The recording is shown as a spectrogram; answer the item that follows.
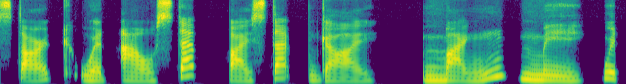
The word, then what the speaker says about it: bánh mì: for the vowel e, apply the raising sắc tone on bánh, and the low falling tone huyền on mì. Let's start with our step-by-step guide. Bánh mì with 2 syllables. Bánh mì.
